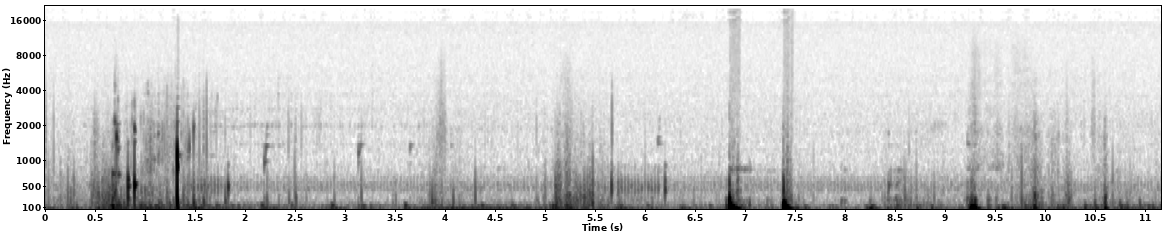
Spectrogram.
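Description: Low, irregular gurgles and rumbles with a few louder bubbly pops; ordinary stomach noises.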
